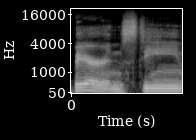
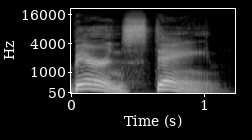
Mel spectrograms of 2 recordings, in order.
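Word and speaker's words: Berenstain: I know those bears are named Baronstein or Baronstein, not Baron Stain.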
